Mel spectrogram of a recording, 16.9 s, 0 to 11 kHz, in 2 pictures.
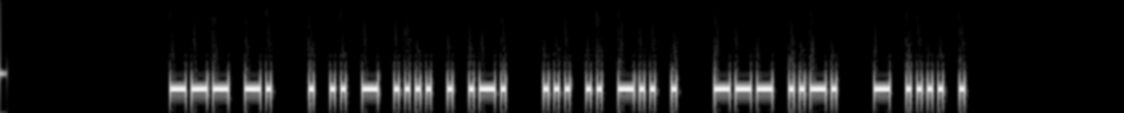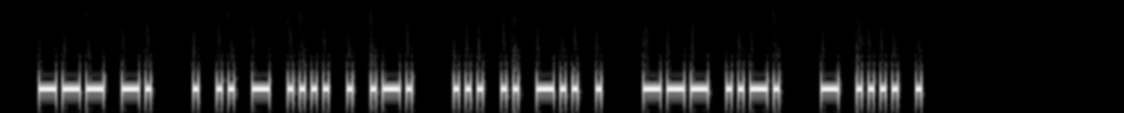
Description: Morse code, heard as a keyed tone, about 31 wpm, 700 Hz. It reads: ON EITHER SIDE OF THE ON EITHER SIDE OF THE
